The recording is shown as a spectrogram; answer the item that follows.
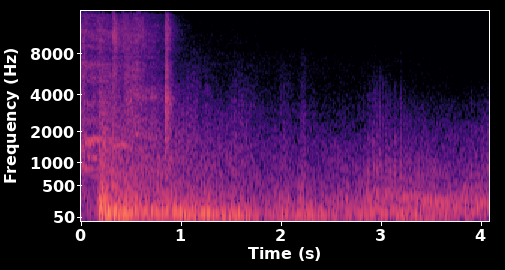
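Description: A deep boom sound effect hits just after the start. Its crackle fades within about a second, leaving a low rumble that slowly dies away.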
